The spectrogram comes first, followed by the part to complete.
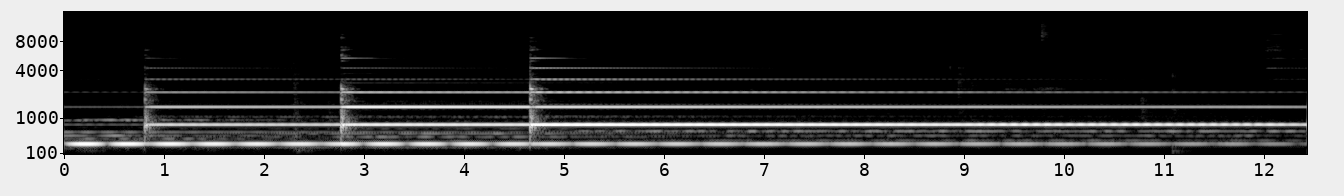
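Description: Singing bowl ringing with a pulsing low hum, struck three times about two seconds apart in the first five seconds, then left to ring and slowly fade.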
